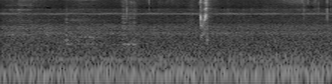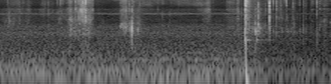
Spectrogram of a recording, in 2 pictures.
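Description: Steady outdoor background rumble with a few faint ticks, and one short, sharp click just before the end.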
